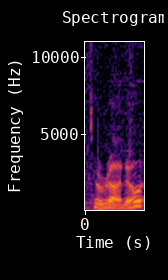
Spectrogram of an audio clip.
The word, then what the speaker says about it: Toronto: capital city that would be a tower but Toronto and this is how it should be pronounced the second apparently is silent you know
